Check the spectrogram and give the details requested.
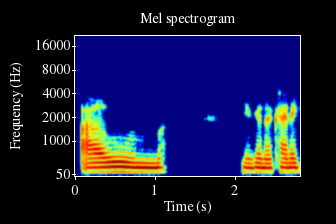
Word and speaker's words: Aum: And we'll do 3 ohms, but I want to enunciate each of the syllables. The ah, oo, So aum.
